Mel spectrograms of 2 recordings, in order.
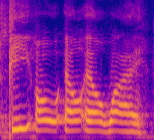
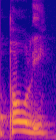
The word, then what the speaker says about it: Polly: The Polly is P-O-L-L-Y. It's either pronounced Polly or Poli. I would say Polly.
